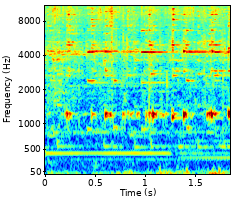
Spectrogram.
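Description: A goat bleats in a quick run of short, wavering calls at moderate loudness, with a steady low rumble and faint background noise underneath and no talking.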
